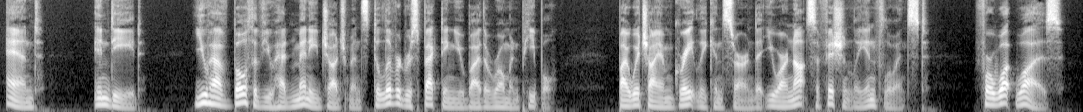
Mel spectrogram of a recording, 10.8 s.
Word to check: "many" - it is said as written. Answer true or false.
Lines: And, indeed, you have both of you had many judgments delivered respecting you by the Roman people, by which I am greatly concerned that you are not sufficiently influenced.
true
